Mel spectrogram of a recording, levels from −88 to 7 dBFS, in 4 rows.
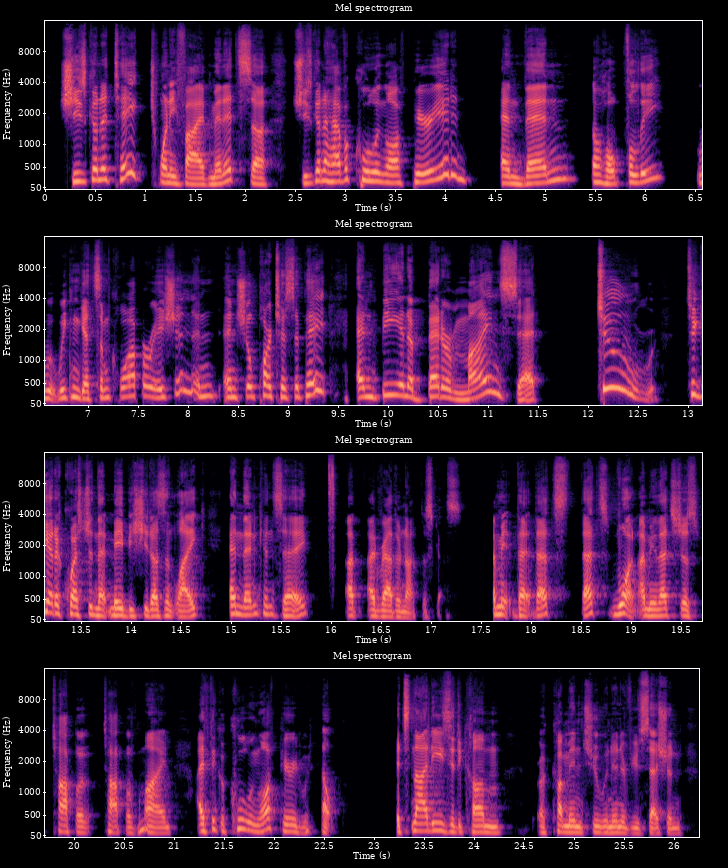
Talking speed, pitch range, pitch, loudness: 200 wpm, 140-210 Hz, 170 Hz, -17 LUFS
